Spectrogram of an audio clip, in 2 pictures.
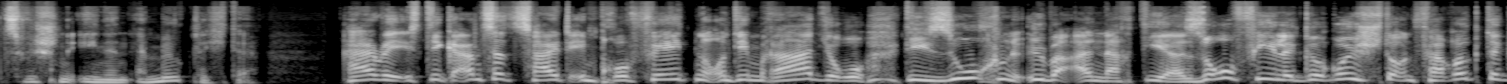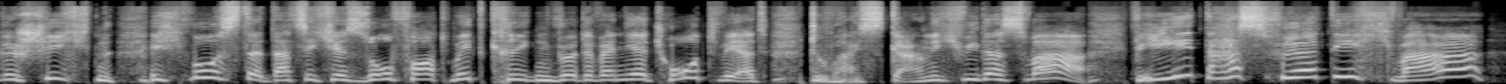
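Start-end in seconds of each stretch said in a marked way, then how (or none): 1.7-13.0 high, heated outpouring; agitated, raised-pitch protest; bellowing over her. A narrator's reading. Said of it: "brüllte Ron und übertönte". 13.2-15.0 very high, slow outraged screech; piercing, stretched, indignant echo; shrill. A narrator's reading. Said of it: "Ihre Stimme war jetzt so schrill".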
